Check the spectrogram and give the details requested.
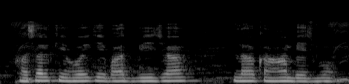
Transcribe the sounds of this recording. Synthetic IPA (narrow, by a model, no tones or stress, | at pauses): pʰɐsəlkeɦoːekebaːd̪̚biːd͡ʒaː | lakaɦãbeːd͡ʒbõː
